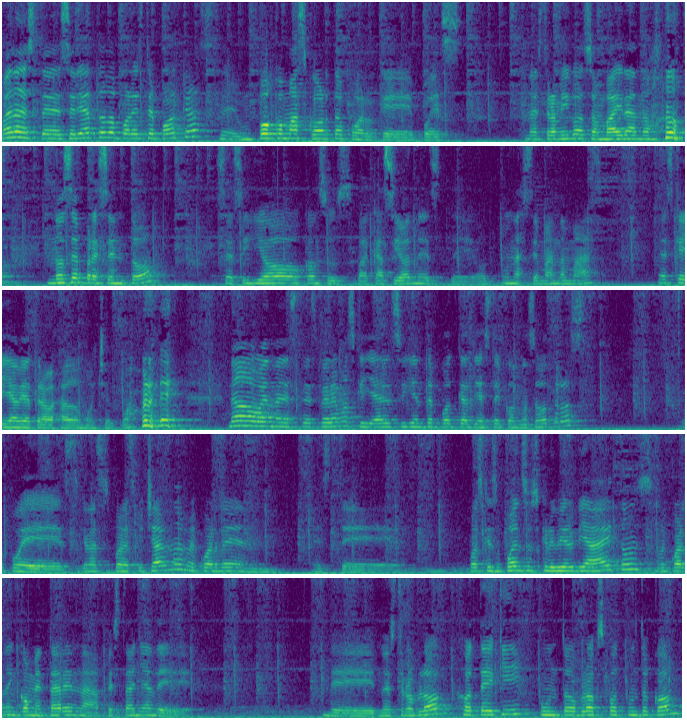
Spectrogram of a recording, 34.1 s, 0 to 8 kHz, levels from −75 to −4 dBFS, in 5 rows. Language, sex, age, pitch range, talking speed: Spanish, male, 20-39, 145-215 Hz, 130 wpm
